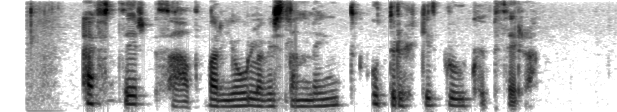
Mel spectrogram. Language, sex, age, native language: Icelandic, female, 30-39, Icelandic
